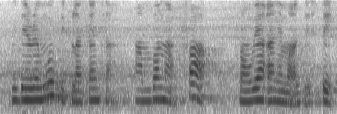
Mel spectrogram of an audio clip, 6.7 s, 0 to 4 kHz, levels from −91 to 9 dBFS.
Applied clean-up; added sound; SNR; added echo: none; Train; 16 dB; reverberation time 1.2 s.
